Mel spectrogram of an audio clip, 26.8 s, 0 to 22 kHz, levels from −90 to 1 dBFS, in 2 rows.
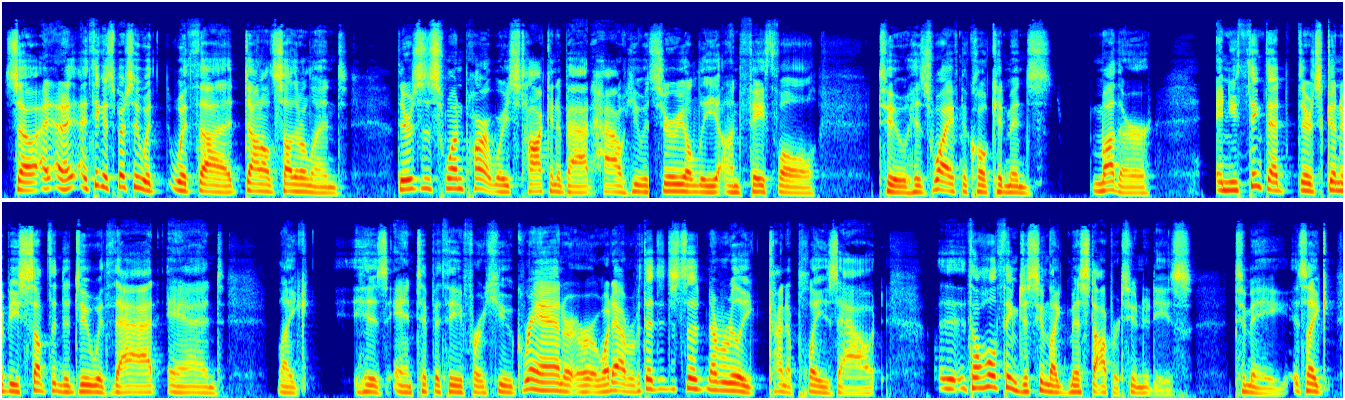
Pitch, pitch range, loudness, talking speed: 135 Hz, 125-165 Hz, -19 LUFS, 165 wpm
